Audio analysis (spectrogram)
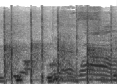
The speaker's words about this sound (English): It's a podcast, we've got a clap.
